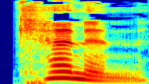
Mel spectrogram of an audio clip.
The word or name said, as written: kennan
